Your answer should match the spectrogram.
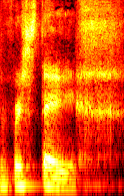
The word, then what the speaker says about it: Versteegh: If you would, please give me the correct pronunciation of your name and tell me a little bit about yourself. My surname is Versteegh.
